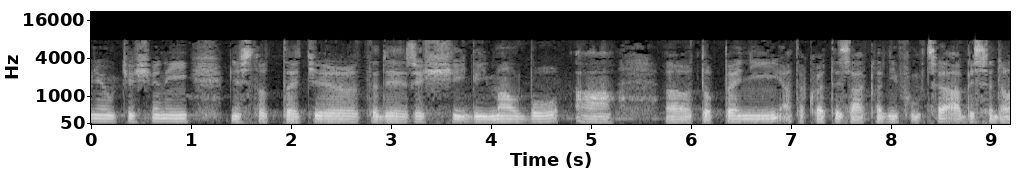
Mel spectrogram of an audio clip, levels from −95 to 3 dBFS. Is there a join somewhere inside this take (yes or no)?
no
